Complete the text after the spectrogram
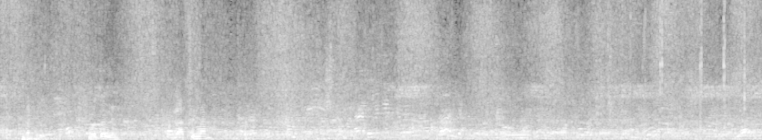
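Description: A crowd of men and women chatter nearby in a large, echoing space.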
